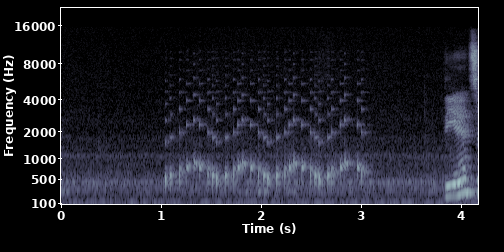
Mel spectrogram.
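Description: A small robot makes warbling electronic beeps.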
